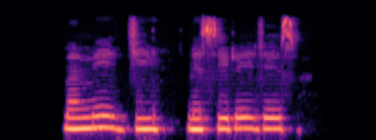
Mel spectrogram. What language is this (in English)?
Kalenjin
